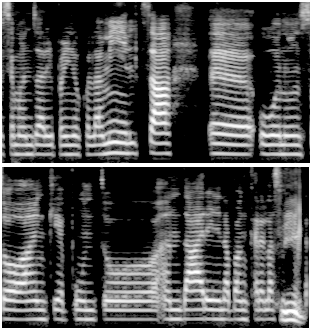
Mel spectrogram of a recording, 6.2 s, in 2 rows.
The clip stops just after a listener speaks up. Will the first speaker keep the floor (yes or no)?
no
